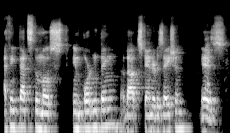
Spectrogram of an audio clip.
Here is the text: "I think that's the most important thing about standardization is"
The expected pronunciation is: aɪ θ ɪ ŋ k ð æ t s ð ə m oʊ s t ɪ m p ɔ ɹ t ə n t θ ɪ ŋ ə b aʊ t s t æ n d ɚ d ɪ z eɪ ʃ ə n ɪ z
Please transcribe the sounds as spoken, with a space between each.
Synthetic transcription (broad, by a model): aɪ θ ɪ ŋ k ð æ t s ð ə m oʊ s t ɪ m p ɔ ɹ t n θ ɪ ŋ ə b aʊ t s t æ n d ɚ d ɪ z eɪ ʃ ə n ɪ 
